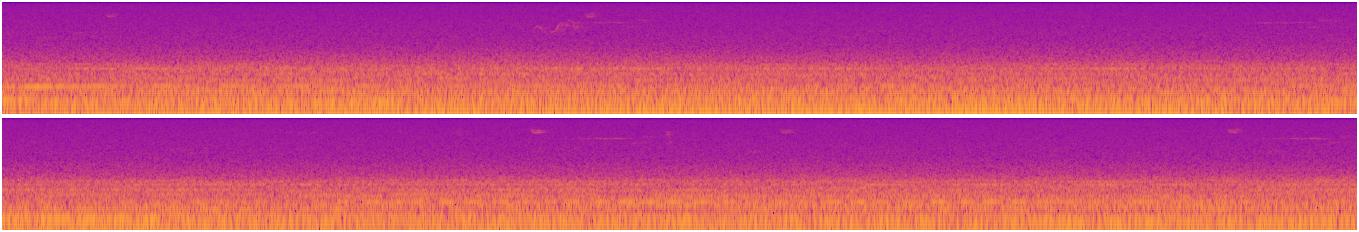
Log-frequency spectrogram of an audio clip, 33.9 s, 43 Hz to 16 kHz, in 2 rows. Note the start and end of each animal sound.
1.2s-1.5s: White-throated Sparrow (Zonotrichia albicollis)
6.5s-7.3s: Magnolia Warbler (Setophaga magnolia)
7.2s-7.5s: White-throated Sparrow (Zonotrichia albicollis)
7.3s-8.2s: Black-throated Green Warbler (Setophaga virens)
15.6s-16.7s: Golden-crowned Kinglet (Regulus satrapa)
20.0s-21.1s: Golden-crowned Kinglet (Regulus satrapa)
23.4s-23.7s: White-throated Sparrow (Zonotrichia albicollis)
23.9s-25.2s: Black-throated Green Warbler (Setophaga virens)
26.5s-27.0s: White-throated Sparrow (Zonotrichia albicollis)
32.2s-32.5s: White-throated Sparrow (Zonotrichia albicollis)
32.5s-33.9s: Black-throated Green Warbler (Setophaga virens)

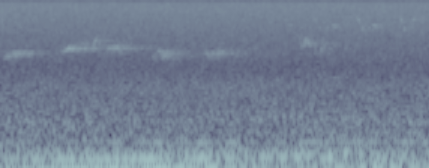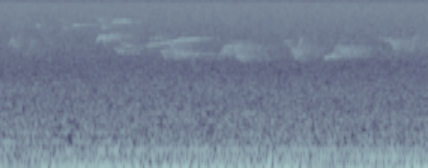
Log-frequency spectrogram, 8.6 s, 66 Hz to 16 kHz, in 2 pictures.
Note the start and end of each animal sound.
0.0s-2.5s: Scarlet Tanager (Piranga olivacea)
2.8s-5.8s: Blackburnian Warbler (Setophaga fusca)
5.2s-6.5s: Eastern Wood-Pewee (Contopus virens)
5.4s-8.6s: Scarlet Tanager (Piranga olivacea)

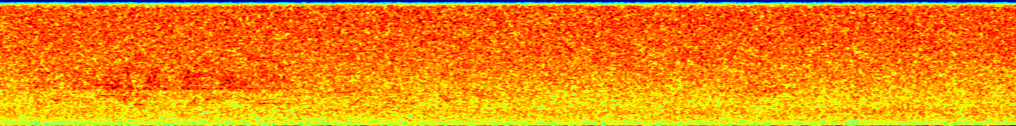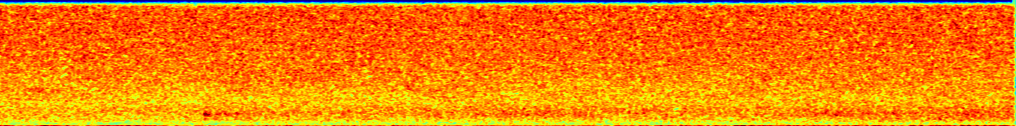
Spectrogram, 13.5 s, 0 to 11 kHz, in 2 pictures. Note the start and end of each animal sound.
0.0s-2.3s: Ovenbird (Seiurus aurocapilla)

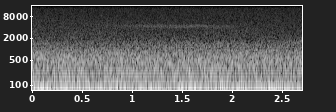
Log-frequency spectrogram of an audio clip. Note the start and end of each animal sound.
0.5s-2.0s: Pine Warbler (Setophaga pinus)

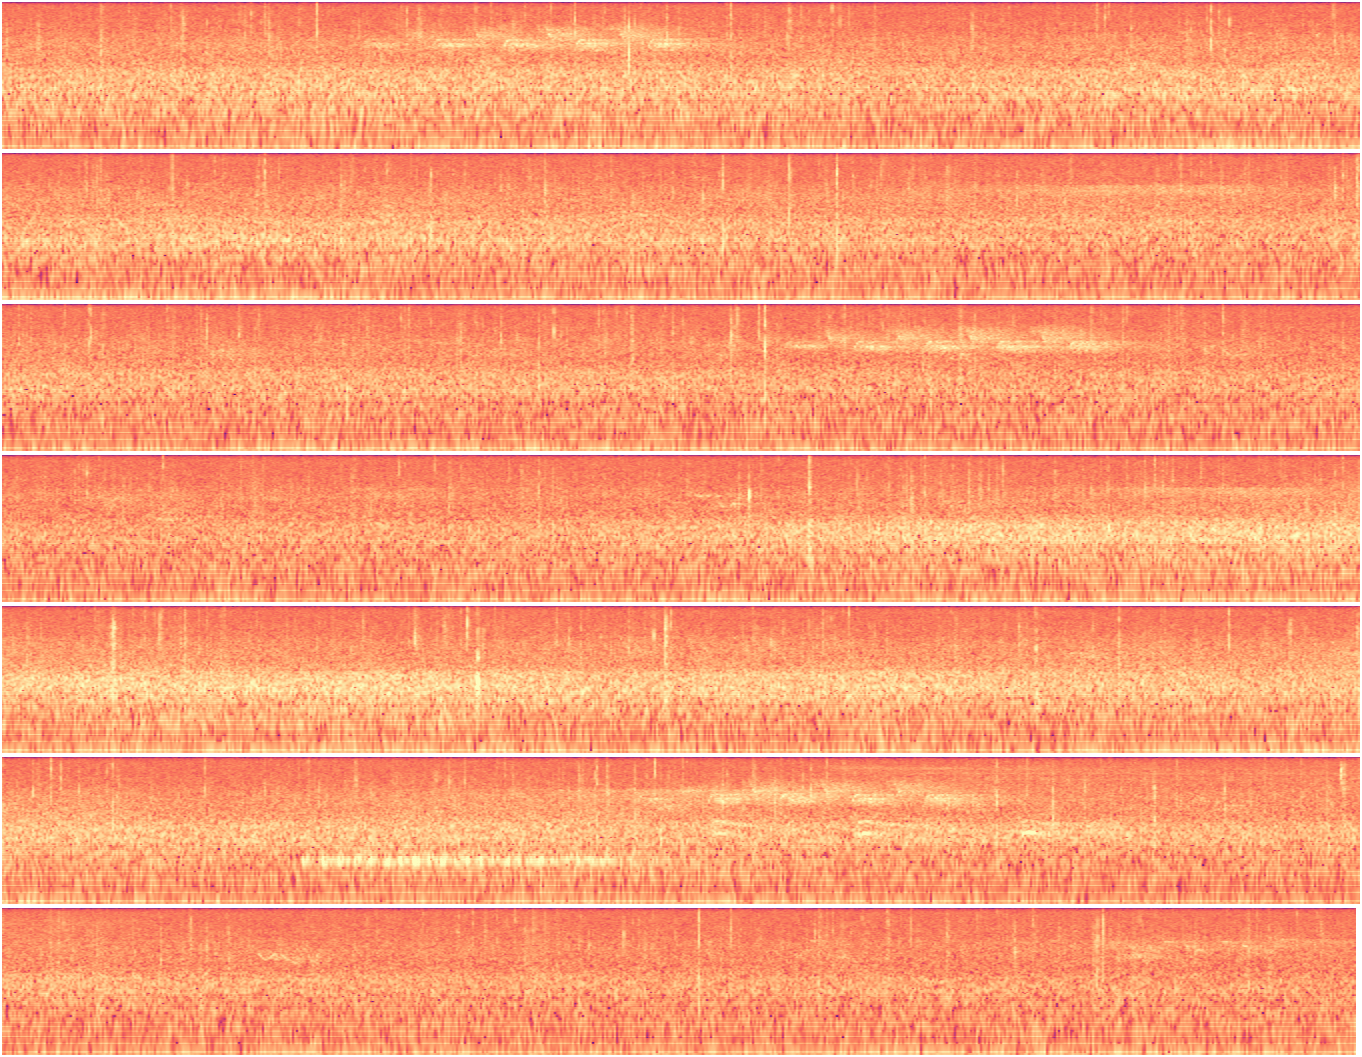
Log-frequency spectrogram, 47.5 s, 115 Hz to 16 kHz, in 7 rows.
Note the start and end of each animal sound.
1.6s-3.6s: Ovenbird (Seiurus aurocapilla)
11.8s-13.0s: Pine Warbler (Setophaga pinus)
17.2s-19.5s: Ovenbird (Seiurus aurocapilla)
25.6s-27.1s: Pine Warbler (Setophaga pinus)
36.7s-39.1s: Ovenbird (Seiurus aurocapilla)
37.3s-39.3s: American Crow (Corvus brachyrhynchos)
46.1s-47.5s: Ovenbird (Seiurus aurocapilla)

